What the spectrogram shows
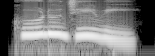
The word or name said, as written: ಘಟಜೀವಿ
